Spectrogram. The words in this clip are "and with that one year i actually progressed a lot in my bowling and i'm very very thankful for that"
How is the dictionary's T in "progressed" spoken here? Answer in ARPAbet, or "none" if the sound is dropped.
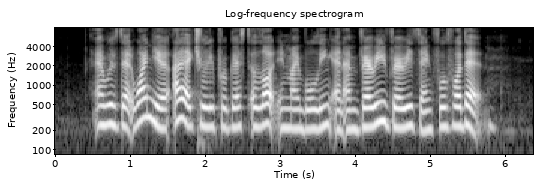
T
